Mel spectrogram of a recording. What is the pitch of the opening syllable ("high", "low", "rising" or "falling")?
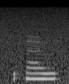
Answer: high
